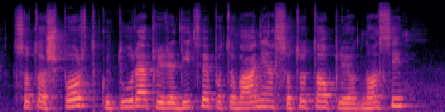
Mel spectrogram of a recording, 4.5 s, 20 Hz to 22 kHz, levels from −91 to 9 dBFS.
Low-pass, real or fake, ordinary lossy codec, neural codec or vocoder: 19.8 kHz; real; none; none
